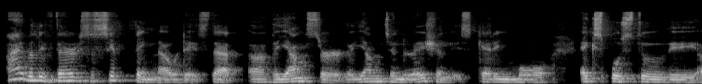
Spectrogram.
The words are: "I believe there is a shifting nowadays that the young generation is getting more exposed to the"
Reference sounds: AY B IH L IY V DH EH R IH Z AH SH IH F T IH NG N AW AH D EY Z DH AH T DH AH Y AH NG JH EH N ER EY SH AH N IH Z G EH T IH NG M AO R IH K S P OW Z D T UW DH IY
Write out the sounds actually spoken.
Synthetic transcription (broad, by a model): AY B IH L IY V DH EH R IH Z AH S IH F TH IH NG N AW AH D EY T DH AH T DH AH Y AH NG JH EH N ER EY SH AH N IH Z G EH T IH NG M AO R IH K S P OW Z T UW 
